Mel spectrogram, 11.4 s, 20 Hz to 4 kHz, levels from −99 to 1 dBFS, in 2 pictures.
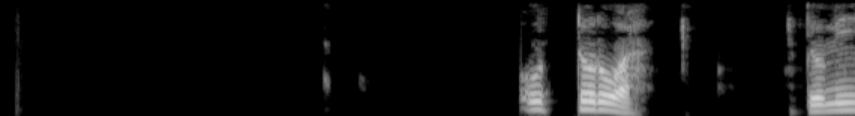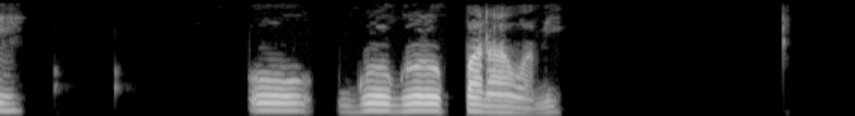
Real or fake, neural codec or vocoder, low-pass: real; none; 3.6 kHz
